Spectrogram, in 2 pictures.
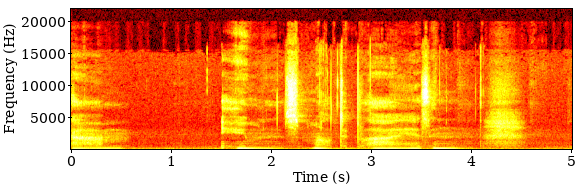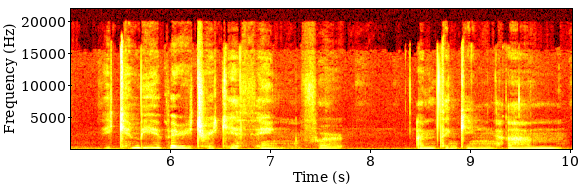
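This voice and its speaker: Slow, whispering woman in ASMR roleplay. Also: medium pitch, slight background noise. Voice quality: breathy, mostly unvoiced whisper. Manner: slow, hesitant questioning with soft murmured acknowledgements. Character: mild, patient asylum doctor interviewing a patient. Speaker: ASMR roleplay performer playing an interviewing doctor.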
